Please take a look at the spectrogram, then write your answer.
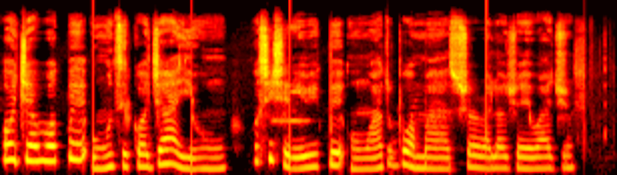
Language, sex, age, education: Yoruba, female, 15-29, tertiary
